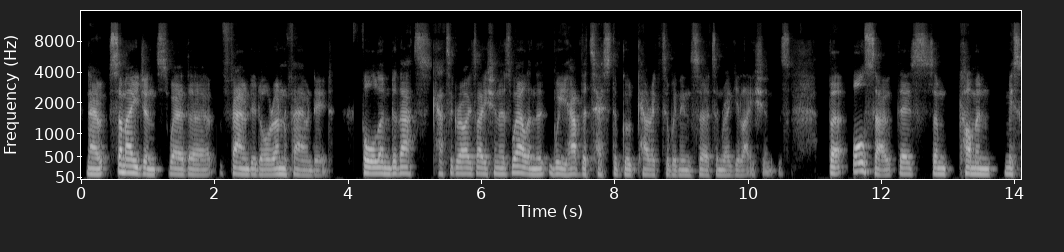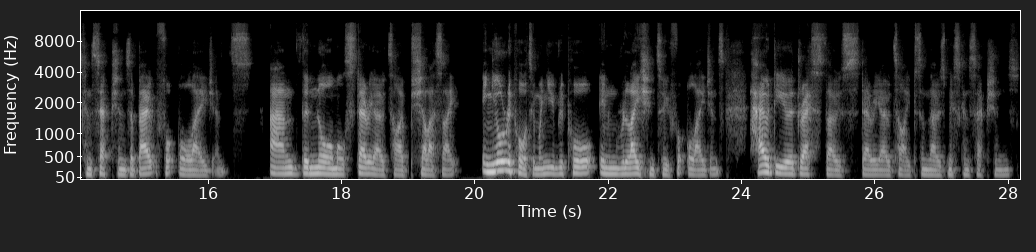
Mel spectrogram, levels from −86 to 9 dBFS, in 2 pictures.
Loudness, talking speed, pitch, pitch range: -24 LUFS, 130 wpm, 120 Hz, 110-130 Hz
